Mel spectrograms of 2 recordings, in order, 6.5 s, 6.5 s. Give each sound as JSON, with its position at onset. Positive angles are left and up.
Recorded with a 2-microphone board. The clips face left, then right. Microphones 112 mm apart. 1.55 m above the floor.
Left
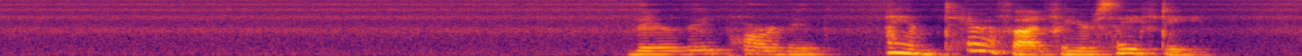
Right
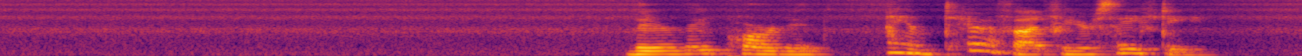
{"t": 3.1, "sound": "a woman speaking", "side_deg": -80, "distance_m": 2.5}
{"t": 4.4, "sound": "a woman speaking", "side_deg": 35, "distance_m": 1.8}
